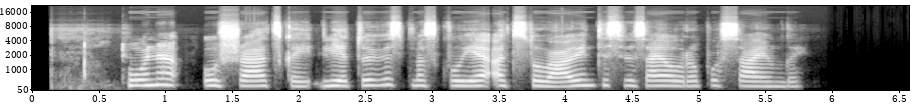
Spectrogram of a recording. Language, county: Lithuanian, Marijampolė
